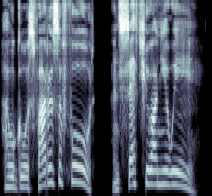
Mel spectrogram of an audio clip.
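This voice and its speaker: A man's voice: high voice, expressive, normal speed, no echo, pitched above the performer's own voice. A man putting on a kindly older minister with a fatherly manner. The voice is lifted well above the reader's own and swings up and down with feeling. It is read close and dry. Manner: warm, fatherly address. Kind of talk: audiobook character reading.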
